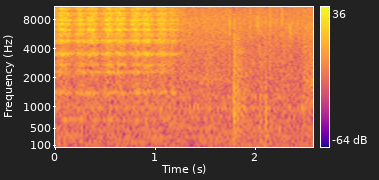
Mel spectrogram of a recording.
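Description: Bulgur toasts in a dry pan, with a rhythmic rasping stir for over a second, then quieter scraping and a sharp clink of the utensil against the pan.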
